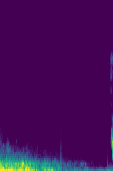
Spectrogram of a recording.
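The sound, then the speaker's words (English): Thunder: a loud, broad rumble that starts strong and slowly decays over about two seconds, fading to a low grumble. “That's a thunder and lightning.”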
